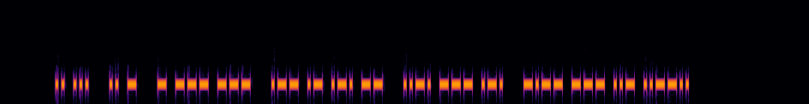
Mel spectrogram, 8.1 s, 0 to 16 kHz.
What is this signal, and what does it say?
Morse code, heard as a keyed tone, about 40 wpm, 700 Hz. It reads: IS IT TOO WARM FOR YOU?
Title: Sentences from Top 1000 Words - Review Part 2 - 40wpm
